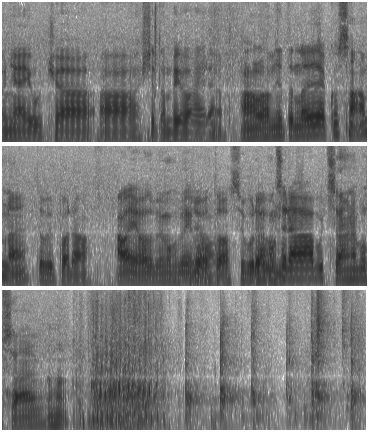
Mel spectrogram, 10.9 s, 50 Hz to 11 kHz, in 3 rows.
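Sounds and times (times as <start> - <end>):
speech: 0.0 - 8.3
hooves of a horse being led clip-clopping: 6.4 - 10.9.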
